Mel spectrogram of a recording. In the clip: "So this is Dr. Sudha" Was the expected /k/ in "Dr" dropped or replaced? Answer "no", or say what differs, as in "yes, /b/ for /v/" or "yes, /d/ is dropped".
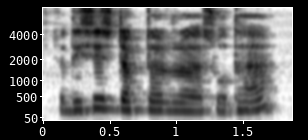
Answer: no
